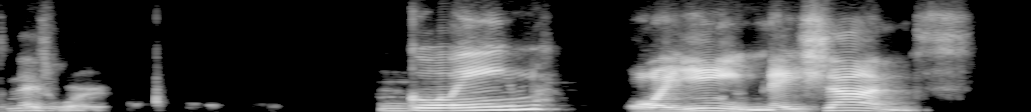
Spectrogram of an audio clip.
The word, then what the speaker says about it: goyim: Goyim, nations. Notice we don't say goys. Goys. Heathens, goys. No, it's goyim.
